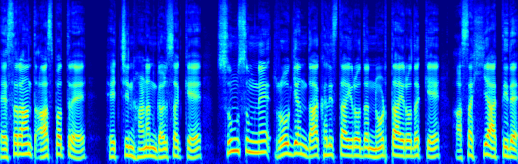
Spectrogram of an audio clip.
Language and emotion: Kannada, disgusted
